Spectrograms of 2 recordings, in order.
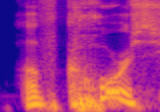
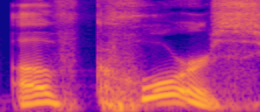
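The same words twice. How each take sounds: First: It is said at a normal, quicker pace. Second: It is said at a slower, more careful pace.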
